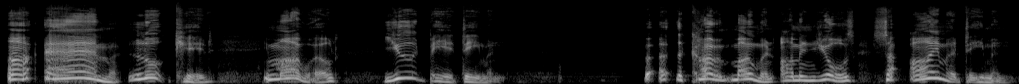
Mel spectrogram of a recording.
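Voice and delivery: gruff, high London demon voice; gruff London accent. Acted. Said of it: "doing a gruff, uh, London accent".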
